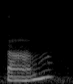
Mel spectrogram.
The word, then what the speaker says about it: thumb: Doubt or thumb. Thumb. You're not saying the B, okay? But it's there when you spell it.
